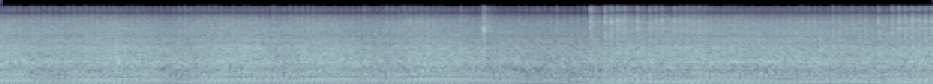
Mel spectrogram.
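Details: Used Honda mower engine after fitting a slightly larger jet: slow rise and fall in speed every second or two, steady hunting from a blocked idle circuit. The jet barely helps. It runs well enough on partial choke to cut grass.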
